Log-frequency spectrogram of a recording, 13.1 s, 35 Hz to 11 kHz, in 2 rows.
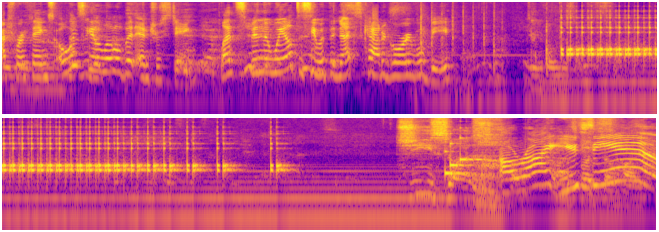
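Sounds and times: steady electronic tone: 5.6s - 11.8s.

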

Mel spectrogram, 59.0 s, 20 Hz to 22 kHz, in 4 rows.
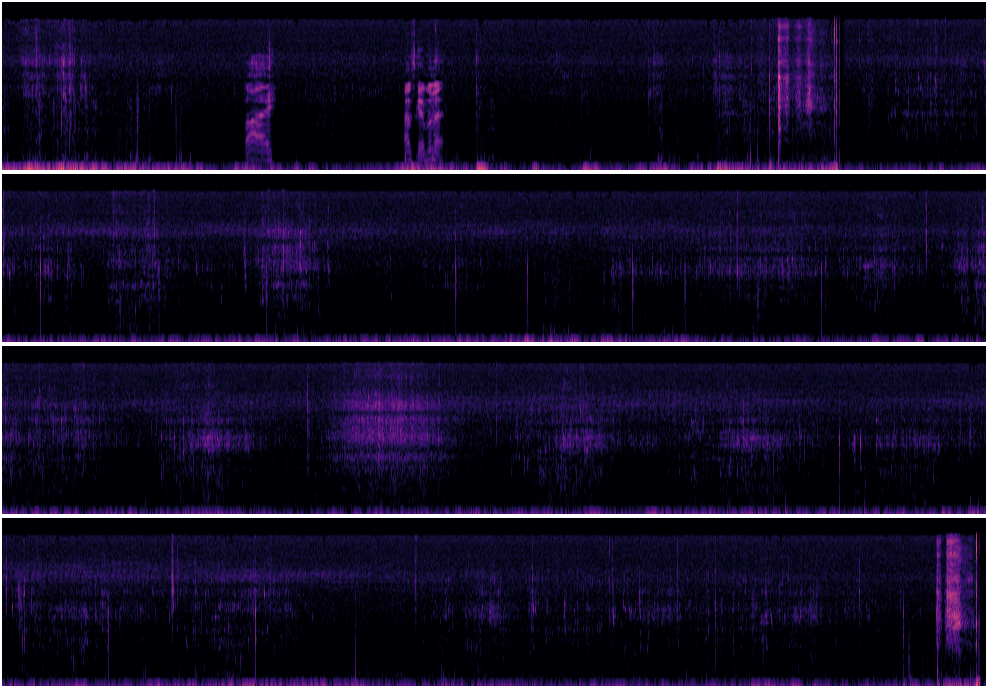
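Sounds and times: kayak paddle splashing in water: 0.0s - 2.9s, 9.6s - 48.8s, 50.4s - 59.0s.

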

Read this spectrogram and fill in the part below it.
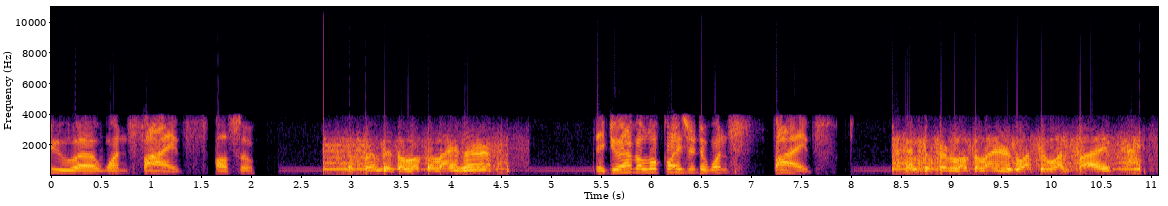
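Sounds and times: faint low two-tone hum: 2.1s - 6.0s, 7.8s - 11.0s
pilot voice over radio: 8.4s - 10.6s.

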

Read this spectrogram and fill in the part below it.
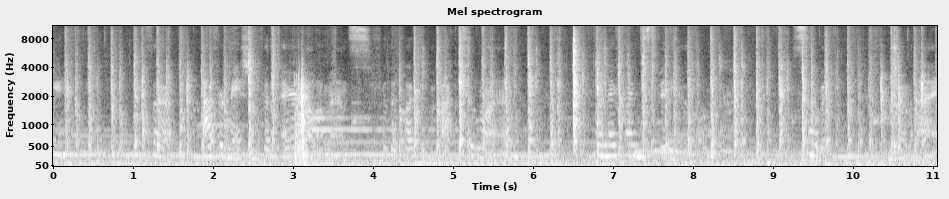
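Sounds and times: cards being shuffled: 0.0s - 3.5s, 4.2s - 11.0s.

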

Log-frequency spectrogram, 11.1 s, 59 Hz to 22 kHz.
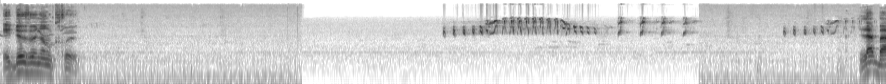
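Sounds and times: songbird singing: 0.0s - 3.8s, 5.5s - 11.0s.

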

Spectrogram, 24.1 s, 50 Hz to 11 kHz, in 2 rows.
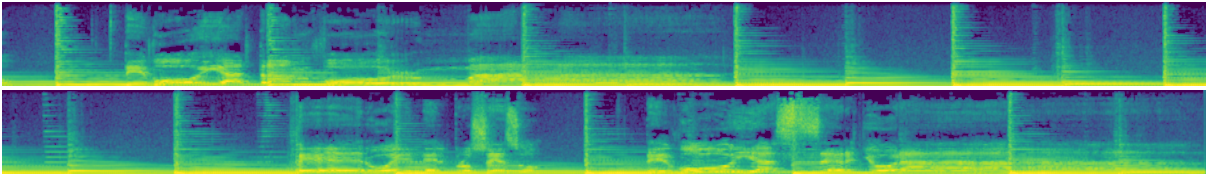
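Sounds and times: classical guitar strumming: 0.0s - 24.0s.

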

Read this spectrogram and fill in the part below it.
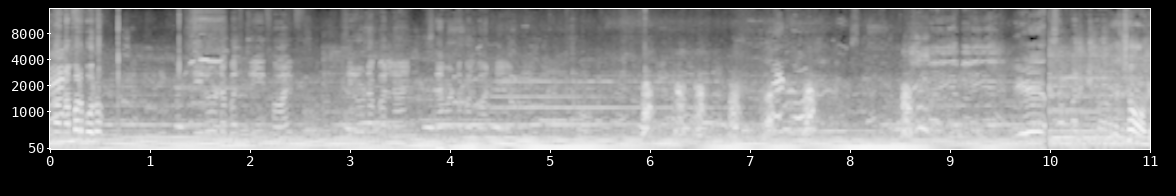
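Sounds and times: background music with bass line: 0.0s - 11.0s
dog barking: 5.9s - 7.8s, 8.5s - 8.8s.

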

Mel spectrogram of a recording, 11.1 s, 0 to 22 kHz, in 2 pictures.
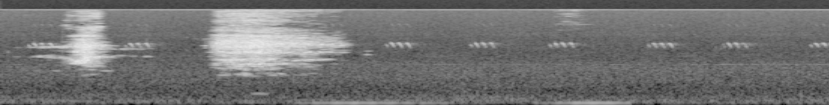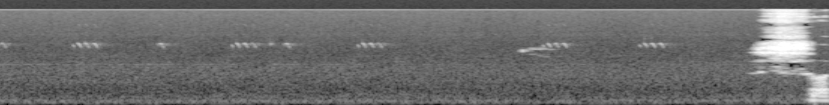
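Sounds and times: crickets chirping: 0.0s - 8.2s, 9.0s - 10.6s
owl shrieking calls: 0.2s - 2.4s.

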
